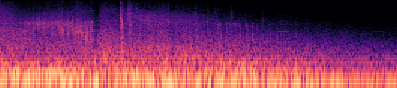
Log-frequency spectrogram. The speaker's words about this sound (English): Lastly, the reactor would explode.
